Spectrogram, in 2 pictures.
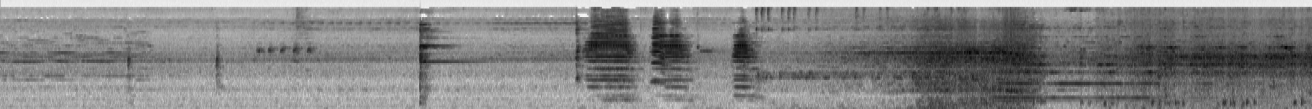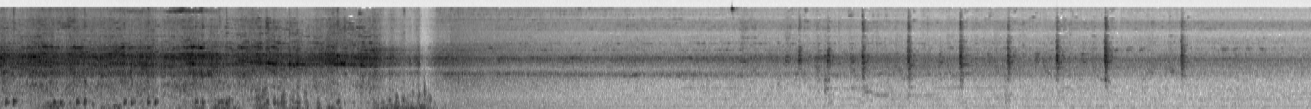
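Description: A train horn sounds three short blasts, the last the shortest. Then the Sri Bilah Utama passenger train runs past close by for about ten seconds, its wheels loud on the rails, and the noise cuts off sharply as the last coach goes by.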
